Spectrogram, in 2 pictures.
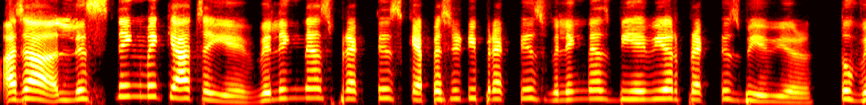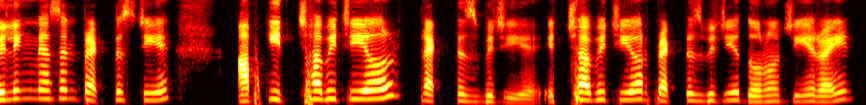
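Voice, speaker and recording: With a high-sitting voice and fast delivery, a man runs an online exam-prep class as a live quiz, switching between Hindi and English. He's playful and teasing and goes over each point twice. There's no room sound.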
